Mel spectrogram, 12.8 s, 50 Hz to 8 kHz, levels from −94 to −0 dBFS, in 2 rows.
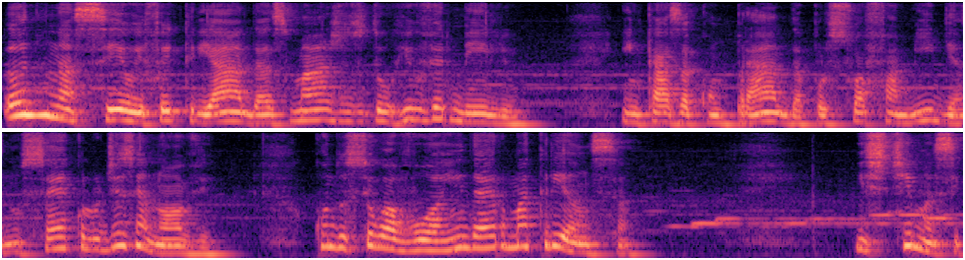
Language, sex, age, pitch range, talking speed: Portuguese, female, 60-79, 155-230 Hz, 125 wpm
